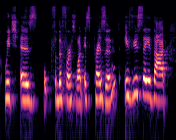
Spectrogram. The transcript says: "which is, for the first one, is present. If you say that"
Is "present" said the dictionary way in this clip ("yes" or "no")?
yes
